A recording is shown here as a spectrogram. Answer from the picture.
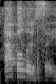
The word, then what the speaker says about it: Appaloosa: is the Appaloosa, I think I said that correctly, the Appaloosa horse. – Appaloosa, yeah.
